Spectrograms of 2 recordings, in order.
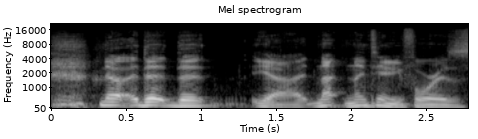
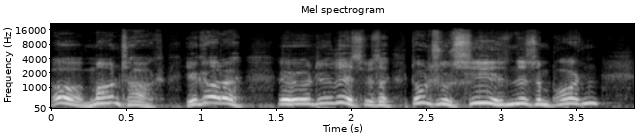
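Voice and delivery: put-on very old man's voice, higher and louder; 13 semitones higher, 6 dB louder than usual. Retelling the audiobook reading of Fahrenheit 451: imitating Ray Bradbury. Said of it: "his voice is very like this".

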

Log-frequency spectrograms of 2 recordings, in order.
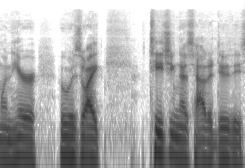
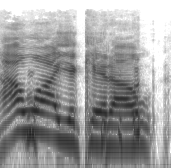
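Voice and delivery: hammy put-on dad voice, high and loud; 8 semitones higher, 5 dB louder than usual. Voicing the other speaker's dad greeting his kid, imitating someone's dad. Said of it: "Why am I giving your dad that voice?".

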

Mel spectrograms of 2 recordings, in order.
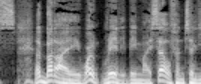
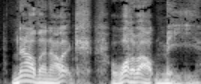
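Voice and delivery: put-on Devon accent. Narrating a story, the changed voice speaks to Alec in a kindly baritone with Devon accent. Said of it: "The voice had changed to a kindly baritone with a Devon accent".

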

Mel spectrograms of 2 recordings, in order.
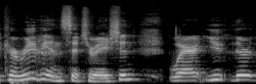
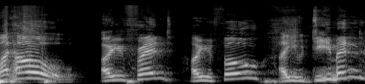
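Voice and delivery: theatrical declaiming, proclaiming voice. In a tabletop game, a player's character casts a spell at a boy: booming voice. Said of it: "I make a booming voice at this boy".

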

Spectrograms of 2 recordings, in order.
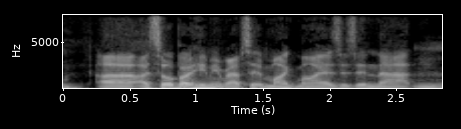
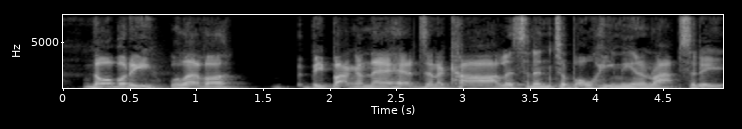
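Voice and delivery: put-on Scottish accent, pitched higher; 5 semitones higher than usual. Quoting a line from a movie after others ask for the accent: imitating Mike Myers' Scottish accent. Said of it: "do the accent".

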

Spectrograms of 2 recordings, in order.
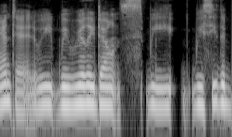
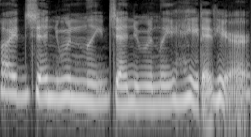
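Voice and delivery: laughing while talking, pitched higher; 4 semitones higher than usual. Talking about coming home from travel, laughing while talking. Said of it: "I'm laughing, but I'm kind of serious".

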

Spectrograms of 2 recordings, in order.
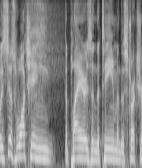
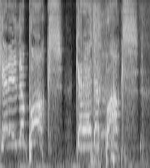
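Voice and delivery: mock shrill, high, drawn-out, repeated shout. Recounting a guy behind him who kept shouting; imitating a guy shouting. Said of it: "who just kept shouting".

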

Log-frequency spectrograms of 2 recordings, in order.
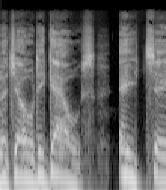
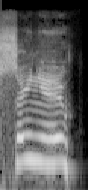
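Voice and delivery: very high-pitched put-on voice; 9 semitones higher than usual. Retelling meeting someone in a bakery section: imitating Jeremy Corbyn. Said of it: "His voice goes".

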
